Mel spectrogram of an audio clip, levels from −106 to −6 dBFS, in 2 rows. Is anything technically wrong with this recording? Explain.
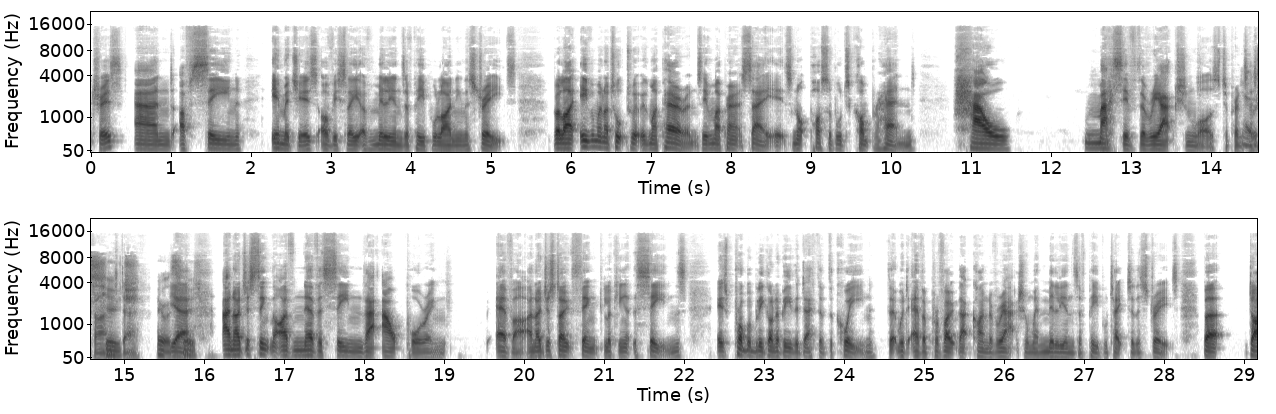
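No, nothing technically wrong stood out on listening to this speech recording.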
